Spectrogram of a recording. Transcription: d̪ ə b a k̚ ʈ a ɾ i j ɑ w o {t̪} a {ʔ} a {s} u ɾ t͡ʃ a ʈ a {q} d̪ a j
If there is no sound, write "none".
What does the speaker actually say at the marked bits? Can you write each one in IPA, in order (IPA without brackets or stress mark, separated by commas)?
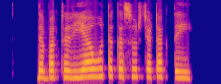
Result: t̪, k, s, k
